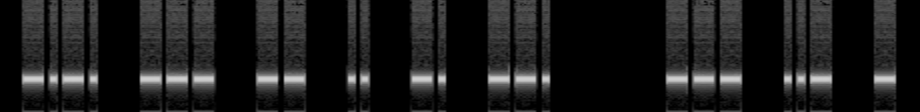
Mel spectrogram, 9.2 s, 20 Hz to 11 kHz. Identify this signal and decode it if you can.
Morse code, heard as a keyed tone, about 18 wpm, spaced as for 12 wpm, 1000 Hz. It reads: COMING OUT
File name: qotdfiles / 12wpm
